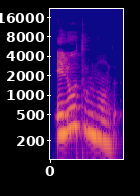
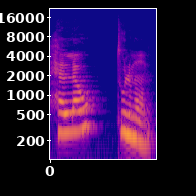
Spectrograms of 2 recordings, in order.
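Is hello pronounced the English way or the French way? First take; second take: French; English. First: Hello is said with a French pronunciation. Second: Hello is said with an English pronunciation. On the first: This is how people in France normally say it. The speaker calls it right. "c'est comme ça qu'on prononce hello en France" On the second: People in France would find it odd. The speaker calls it wrong. "et pas"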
